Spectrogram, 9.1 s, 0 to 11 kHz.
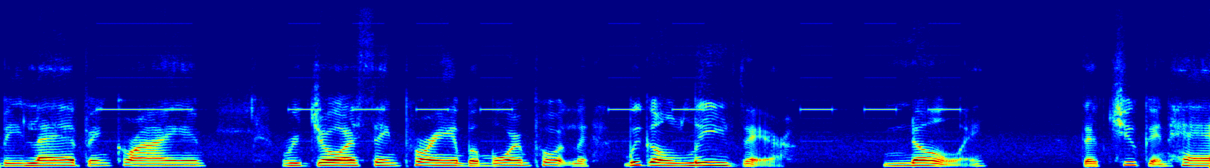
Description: Morse code, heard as a high beeper, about 5 wpm, 3850 Hz, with room echo and speech in English. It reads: THIS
